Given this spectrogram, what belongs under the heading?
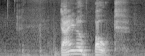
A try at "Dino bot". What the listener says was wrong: Bot, not a boat. No, it's a bot.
